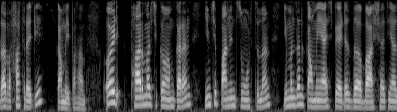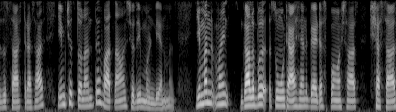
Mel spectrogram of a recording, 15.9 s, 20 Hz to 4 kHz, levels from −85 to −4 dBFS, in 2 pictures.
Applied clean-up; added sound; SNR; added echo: none; none; none; none.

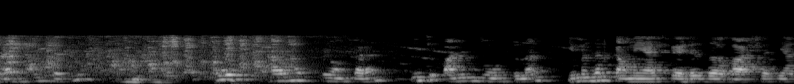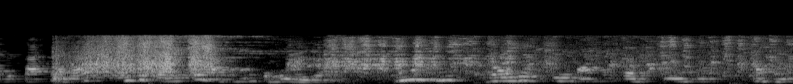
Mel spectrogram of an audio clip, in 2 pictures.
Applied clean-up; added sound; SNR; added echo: classical method WPE with log-MMSE.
